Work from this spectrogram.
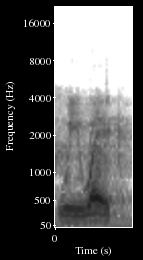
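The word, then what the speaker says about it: viveka: In Pali the word is va v i v e k a or we wake up and in Thai it's pronounced we wake.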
